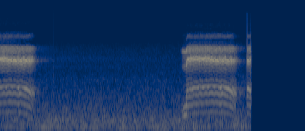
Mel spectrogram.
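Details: A goat out grazing gives two harsh, nasal bleats about a second and a half apart. The first is brief and the second is longer, ending in a sharp click before sudden silence.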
